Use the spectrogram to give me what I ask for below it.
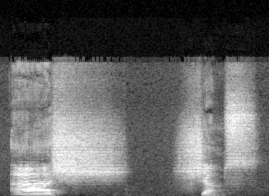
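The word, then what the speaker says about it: الشمس: next to each other therefore the first to come the obvious one was removed it's not pronounced we say ash so you are linking the with ash shams whereas here the moon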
